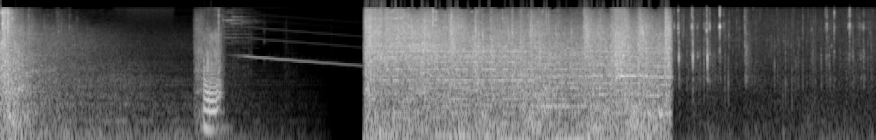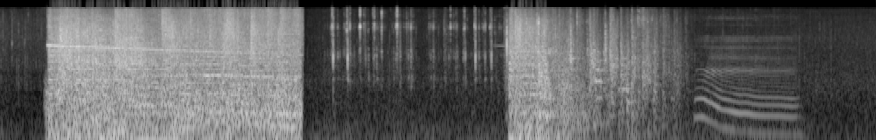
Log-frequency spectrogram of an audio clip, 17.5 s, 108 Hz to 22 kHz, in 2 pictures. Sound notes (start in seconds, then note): 6.7 clicking on the keyboard; 12.0 clicking on the keyboard; 13.8 crash!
